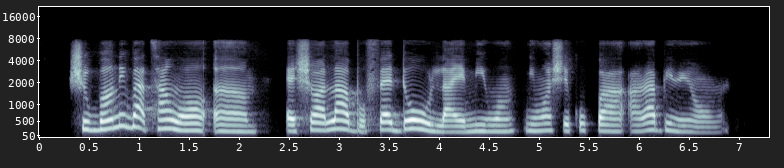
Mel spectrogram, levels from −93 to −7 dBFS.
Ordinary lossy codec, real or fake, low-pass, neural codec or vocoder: none; fake; none; codec, 16 kHz, 0.9 kbps, LongCat-Audio-Codec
